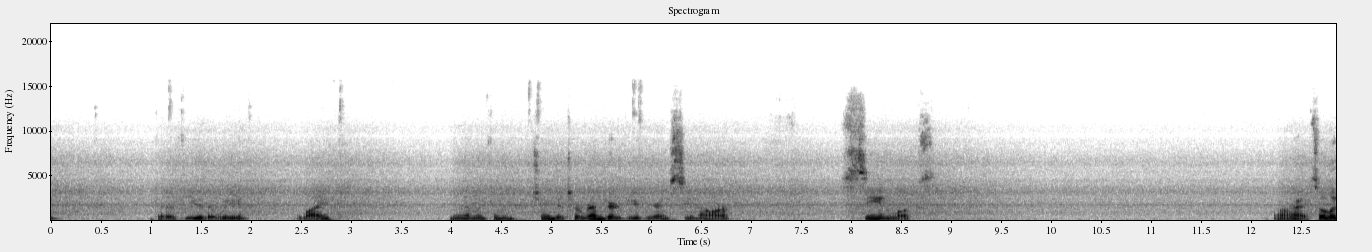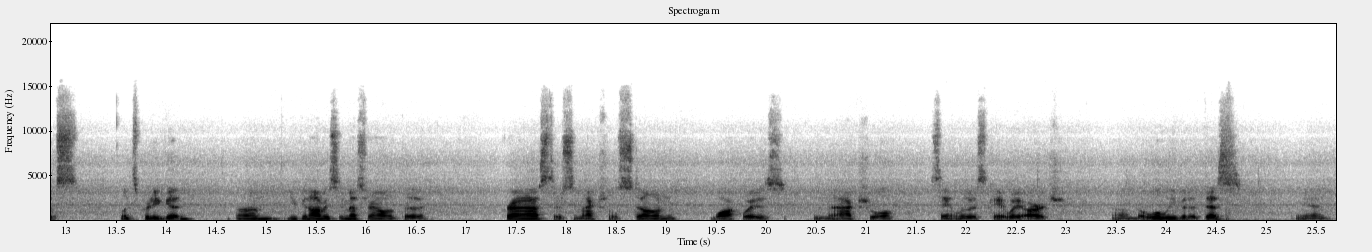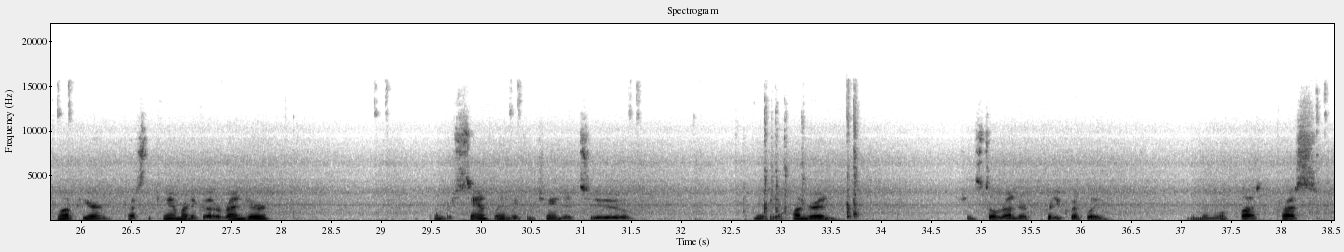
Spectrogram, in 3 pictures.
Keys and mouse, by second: 0.4-1.4 middle drag, 5.9 click, 33.0 KP_0, 37.1-38.5 middle drag.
